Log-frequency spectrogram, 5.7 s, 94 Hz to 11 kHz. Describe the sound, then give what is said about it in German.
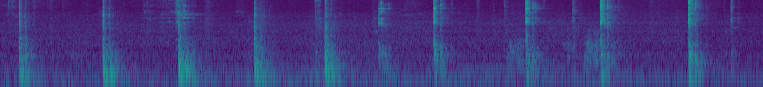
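Hammer blows strike wood in a steady, slightly uneven rhythm, about ten sharp knocks with other faint knocking overlapping, as about 50 workers in helmets and safety vests build formwork for the outer walls of two factory halls at a construction site. “Rund 50 Arbeiter, korrekt bekleidet mit Helmen und Warnwesten, verschallen die Außenwände für zwei Werkhallen.”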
